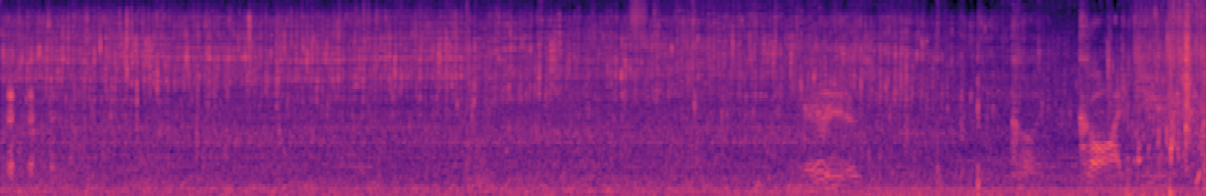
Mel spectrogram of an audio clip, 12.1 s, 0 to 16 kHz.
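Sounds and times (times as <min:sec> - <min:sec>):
water lapping against boat hull: 0:03.9 - 0:12.0.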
